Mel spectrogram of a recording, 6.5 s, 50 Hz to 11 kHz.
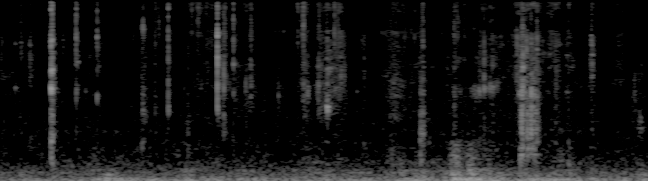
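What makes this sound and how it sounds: A utility knife blade scrapes shavings off the surface of a solid, translucent pink glycerin soap bar held in the hand. Quiet, dry crackling scrapes come with sharp, bright ticks and a soft low rumble underneath, with a brief thin tone near 2 kHz in the louder passage toward the end.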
